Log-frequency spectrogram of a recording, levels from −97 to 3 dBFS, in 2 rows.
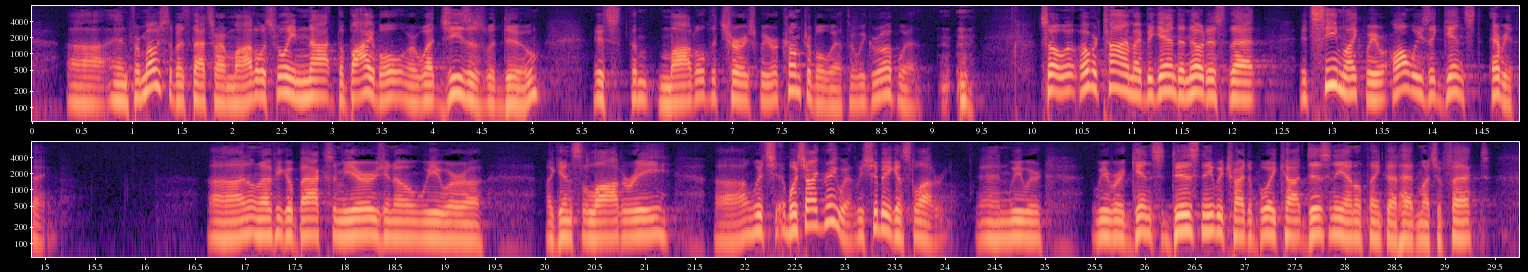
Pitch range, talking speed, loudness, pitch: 125-160 Hz, 200 wpm, -18 LUFS, 140 Hz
